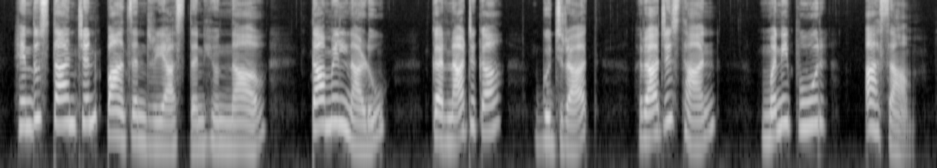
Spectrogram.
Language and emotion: Kashmiri, neutral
